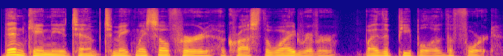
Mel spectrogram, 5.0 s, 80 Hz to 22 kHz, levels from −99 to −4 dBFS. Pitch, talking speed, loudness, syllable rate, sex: 120 Hz, 215 wpm, -20 LUFS, 5.0 syllables/s, male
